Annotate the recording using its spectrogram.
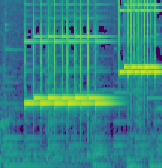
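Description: An electronic two-note trill sound effect, pulsing rapidly. About one and a half seconds in, it jumps up to a higher, shorter trill.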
